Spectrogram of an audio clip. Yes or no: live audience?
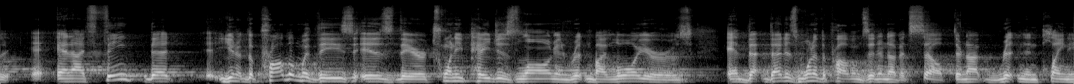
yes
